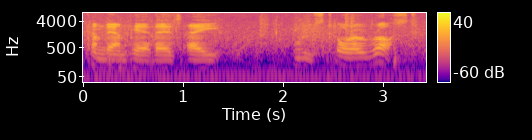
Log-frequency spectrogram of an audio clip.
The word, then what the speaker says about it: Roost: down here there's a roost or a Rost it's written Rost but it sounds like Roost when the locals say it but you can hear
